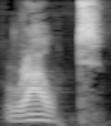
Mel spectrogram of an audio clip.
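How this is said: The word is said in the American pronunciation.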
